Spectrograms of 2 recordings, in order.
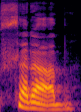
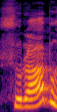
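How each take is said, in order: First: The first vowel is an 'a' sound. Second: The first vowel is an 'u' sound. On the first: The speaker calls it right. "सीन के ऊपर पेश की बजाय जबर है" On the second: The speaker calls it wrong. "सुराब गलत है, सीन के ऊपर पेश नहीं है"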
